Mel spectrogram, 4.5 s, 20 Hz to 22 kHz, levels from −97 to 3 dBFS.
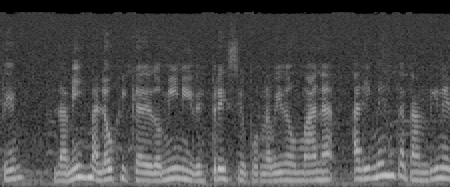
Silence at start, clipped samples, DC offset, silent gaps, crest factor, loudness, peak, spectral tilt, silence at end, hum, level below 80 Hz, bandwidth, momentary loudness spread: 0 s; under 0.1%; under 0.1%; none; 14 dB; -31 LUFS; -16 dBFS; -5.5 dB/octave; 0 s; none; -64 dBFS; 17 kHz; 7 LU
